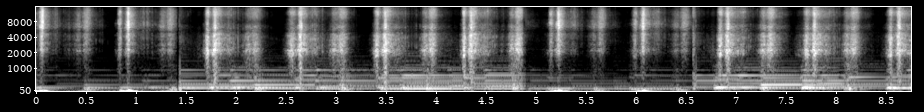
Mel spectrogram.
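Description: Shaker playing a steady rhythm of about three strokes a second in a folk song mix, over sustained pitched backing instruments. It is played back with and without its processing for comparison; the processing is meant to soften it and push it back in the mix.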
